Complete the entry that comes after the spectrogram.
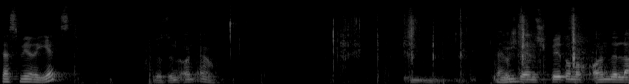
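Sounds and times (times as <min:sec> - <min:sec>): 
speech: 0:00.0 - 0:00.9, 0:01.5 - 0:02.4, 0:05.0 - 0:06.2
paper envelope being torn open live on air: 0:03.2 - 0:06.2.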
